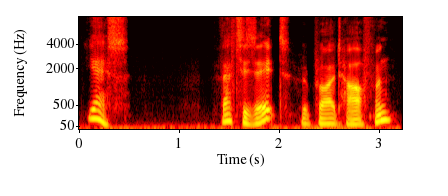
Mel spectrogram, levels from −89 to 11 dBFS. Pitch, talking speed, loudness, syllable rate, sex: 120 Hz, 110 wpm, -20 LUFS, 3.9 syllables/s, male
